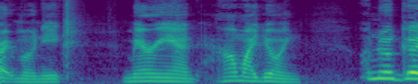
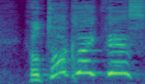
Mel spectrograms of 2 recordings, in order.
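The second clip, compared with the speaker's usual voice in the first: very high, loud, cracking voice; 6 dB louder than usual. Speaker mocks a Breaking Points host's way of talking, Saagar impression, cracking voice. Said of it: "like he's a little kid and his voice is cracking".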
